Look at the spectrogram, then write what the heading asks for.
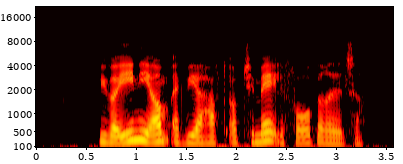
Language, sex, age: Danish, female, 34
